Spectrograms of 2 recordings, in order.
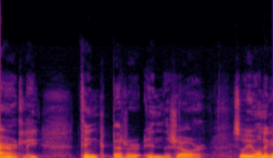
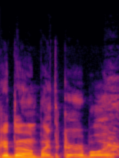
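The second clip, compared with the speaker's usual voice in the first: daft, stupid, put-on Cockney accent; 8 semitones higher than usual. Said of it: "with that stupid Cockney accent".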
